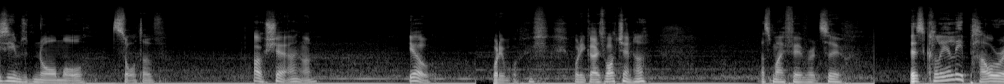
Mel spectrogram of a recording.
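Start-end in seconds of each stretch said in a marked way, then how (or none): none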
